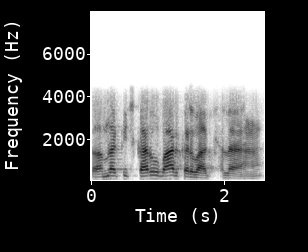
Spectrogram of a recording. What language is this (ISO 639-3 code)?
mai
